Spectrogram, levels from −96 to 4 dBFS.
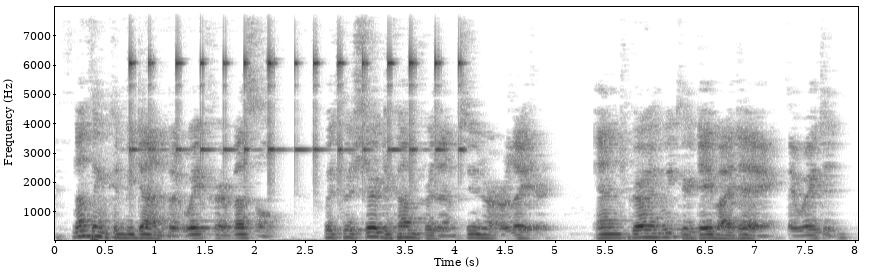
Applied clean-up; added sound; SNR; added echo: classical method WPE with log-MMSE.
